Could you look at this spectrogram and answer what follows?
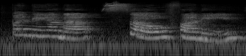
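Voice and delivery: loud, high, drawn-out amusement; highly amused. A narrator's reading. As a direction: savour the silly joke loudly. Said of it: "They think it is so funny".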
